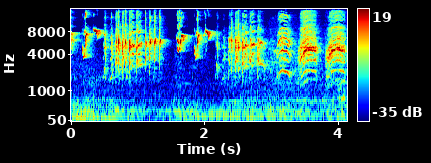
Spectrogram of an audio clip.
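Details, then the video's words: Long-tailed shrike in continuous varied song with full isian, meant as a lure for excited singing. Fast stuttering high chatter alternates with short slurred whistles, then several arched, sweeping notes. "PANCINGAN CENDET AGAR BUNYI EMOSI, CENDET GACOR FULL ISIAN"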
